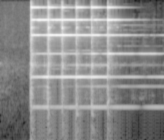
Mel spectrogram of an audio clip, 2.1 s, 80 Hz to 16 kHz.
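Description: A small bell rung rapidly: about six quick strikes in a little over a second, then its ring fades away. It marks a $100 ticket win.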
